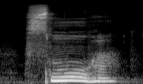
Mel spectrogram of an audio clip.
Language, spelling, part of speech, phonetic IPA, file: Ukrainian, смуга, noun, [ˈsmuɦɐ], Uk-смуга.ogg
- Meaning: 1. strip, stripe 2. width 3. belt 4. weal 5. zone 6. lane (a lengthwise division of roadway intended for a single line of vehicles)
